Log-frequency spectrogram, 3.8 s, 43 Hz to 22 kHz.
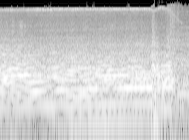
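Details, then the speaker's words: VW MK8 Golf R on a dyno in a cold cell, fitted with a prototype Turbo Technics hybrid turbo (Stage 3): hard-pulling four-cylinder under full acceleration with a fluttering, chattering note at lower RPM, compressor surge; still made 500 PS. "Now what you just witnessed there was compressor surge at the lower RPM, and that was under full acceleration as well, so it's not ideal."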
